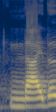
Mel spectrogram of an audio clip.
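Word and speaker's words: neither: नाइदर के दो pronunciation हो सकते हैं, इसे नाइदर भी कहा जाता है, इसे नीदर भी कहा जाता है। जो आपको पसंद है आप उसका यूज़ कर सकते हैं।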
